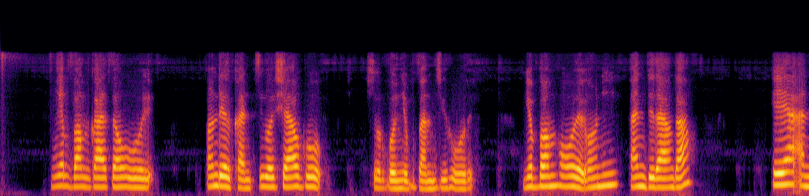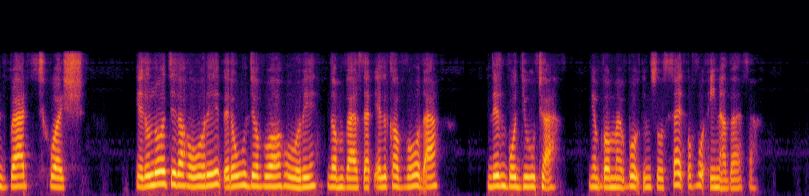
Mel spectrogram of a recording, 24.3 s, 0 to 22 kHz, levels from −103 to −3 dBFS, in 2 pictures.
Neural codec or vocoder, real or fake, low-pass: codec, 16 kHz in and 24 kHz out, 0.6 kbps, FocalCodec, streaming, 4096 codes; fake; 7.2 kHz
